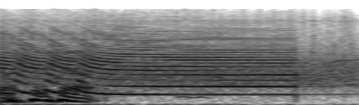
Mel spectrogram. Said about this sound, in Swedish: En tuta också.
